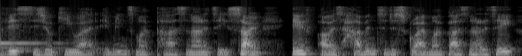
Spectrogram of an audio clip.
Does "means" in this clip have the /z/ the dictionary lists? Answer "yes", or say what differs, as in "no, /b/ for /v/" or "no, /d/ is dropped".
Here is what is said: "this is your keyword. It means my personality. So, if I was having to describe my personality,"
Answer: yes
